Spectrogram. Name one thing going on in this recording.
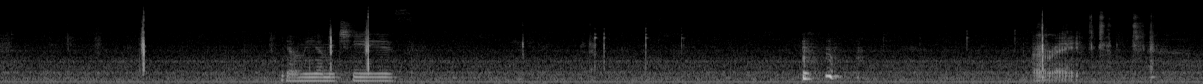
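A mouse nibbles softly on a crumb.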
